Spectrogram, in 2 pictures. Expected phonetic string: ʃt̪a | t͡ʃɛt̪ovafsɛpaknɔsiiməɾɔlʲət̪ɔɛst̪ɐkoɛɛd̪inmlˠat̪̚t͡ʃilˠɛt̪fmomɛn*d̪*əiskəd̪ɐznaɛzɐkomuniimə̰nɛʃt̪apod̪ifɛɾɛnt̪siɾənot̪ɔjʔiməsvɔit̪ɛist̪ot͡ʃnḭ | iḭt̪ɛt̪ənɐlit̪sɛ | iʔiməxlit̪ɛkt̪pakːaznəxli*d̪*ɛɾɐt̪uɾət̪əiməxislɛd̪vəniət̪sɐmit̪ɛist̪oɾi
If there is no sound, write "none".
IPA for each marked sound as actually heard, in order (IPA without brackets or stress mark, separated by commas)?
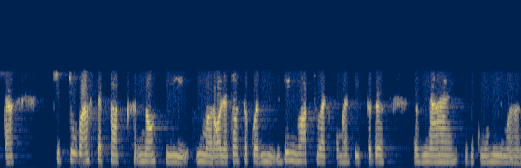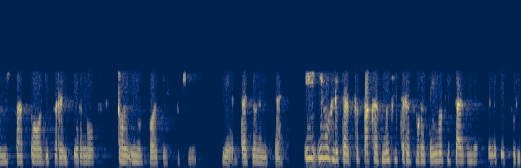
t̪, t̪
